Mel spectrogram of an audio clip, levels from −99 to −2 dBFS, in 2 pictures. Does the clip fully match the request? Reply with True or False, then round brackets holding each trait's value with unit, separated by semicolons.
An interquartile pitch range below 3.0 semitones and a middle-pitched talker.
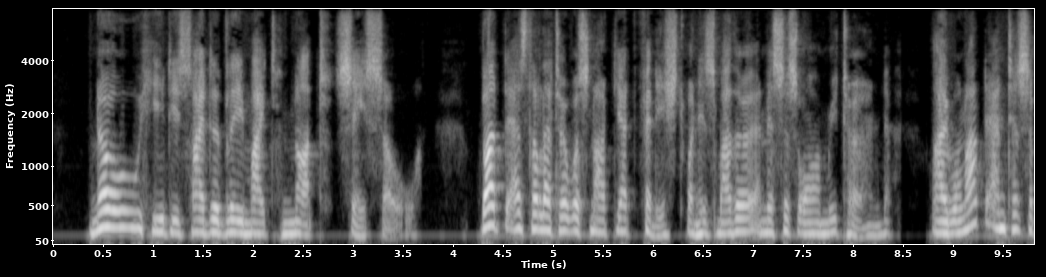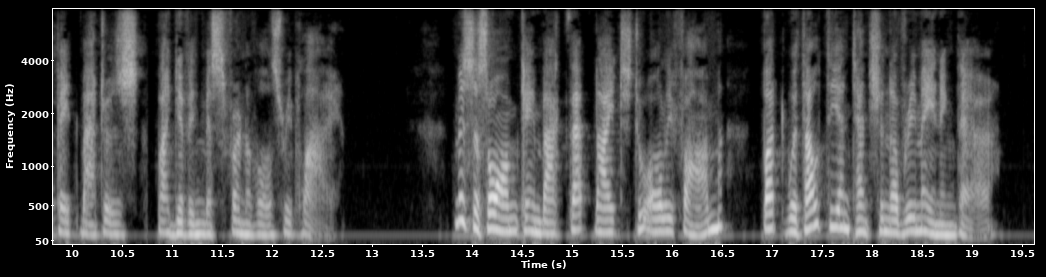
False (4.3 semitones; 155 Hz)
